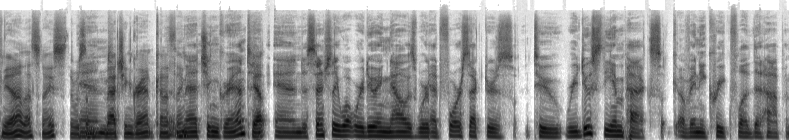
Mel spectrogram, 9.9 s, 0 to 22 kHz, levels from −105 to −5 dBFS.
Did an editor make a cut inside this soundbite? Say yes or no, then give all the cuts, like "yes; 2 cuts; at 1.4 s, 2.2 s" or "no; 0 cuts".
yes; 1 cut; at 5.4 s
